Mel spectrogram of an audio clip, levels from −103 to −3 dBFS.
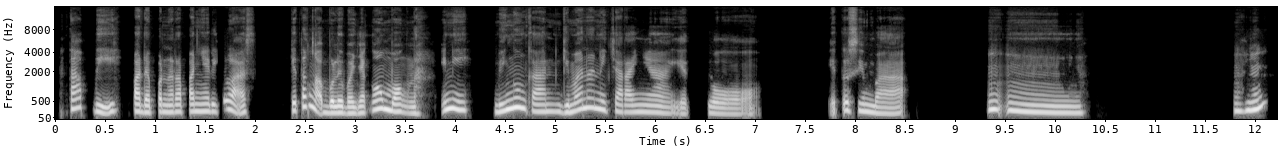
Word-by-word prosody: tapi 205 - -1
pada 195 -3 +3
penerapannya 195 +2 0
di - - -5
kelas, 220 -8 0 0.4
kita 220 +9 +1
enggak 255 - +2
boleh 170 0 +5
banyak 160 +2 +1
ngomong, 220 -10 +4
nah, 150 - -13 0.2
ini 250 -2 +3 0.3
bingung 280 +9 +6
kan 200 -1 -1
gimana 235 +12 +2
nih 250 -6 +1
caranya, 185 -4 -1
gitu. 145 -1 -5 0.7
Itu, - - -5
sih, 210 -1 -2
Mbak, 155 -2 -1 0.9
mhm. 185 -8 +1 1.5
Mhm. 230 +7 +3
195 Hz, 115 wpm, -21 LUFS, 170-230 Hz, 1.5 s, bingung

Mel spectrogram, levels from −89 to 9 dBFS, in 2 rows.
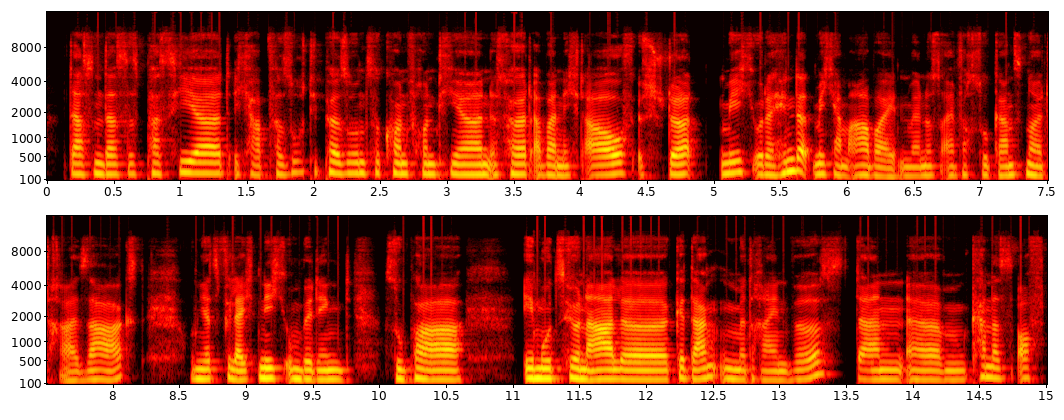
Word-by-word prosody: das 180 0 -1
und 185 - +1
das 175 0 -1
ist 175 0 -9
passiert. 190 0 +1
Ich 180 0 -11
habe 160 0 -6
versucht, 200 +5 -8
die 210 - -11
Person 190 -2 -1
zu 195 0 -7
konfrontieren, 175 -2 0
es 175 +1 -7
hört 175 -1 +2
aber 165 -1 0
nicht 155 0 -5
auf. 170 +4 +3
Es 165 - -8
stört 175 +2 +1 0.2
mich 195 +1 -1
oder 170 -1 0
hindert 210 +4 +2
mich 175 -1 -2
am 155 - -4
Arbeiten.“ 150 -3 -2
Wenn 150 +1 -5
du's 155 0 -6
einfach 155 +1 -8
so 160 -1 -8
ganz 155 +2 -4
neutral 150 -4 -3
sagst 155 0 -1 0.3
und 165 - -1
jetzt 165 0 -1
vielleicht 150 -2 +1
nicht 175 -1 +3
unbedingt 155 -1 0 0.2
super 155 -2 +3 0.4
emotionale 160 -3 +5
Gedanken 170 0 0
mit 160 +1 -4
reinwirfst, 160 +12 -4
dann, 155 -1 -1
ähm, 150 0 -2
kann 195 -2 -2
das 175 0 -4
oft 180 - -5
170 Hz, 190 wpm, -24 LUFS, 155-180 Hz, 0.4 s, emotionale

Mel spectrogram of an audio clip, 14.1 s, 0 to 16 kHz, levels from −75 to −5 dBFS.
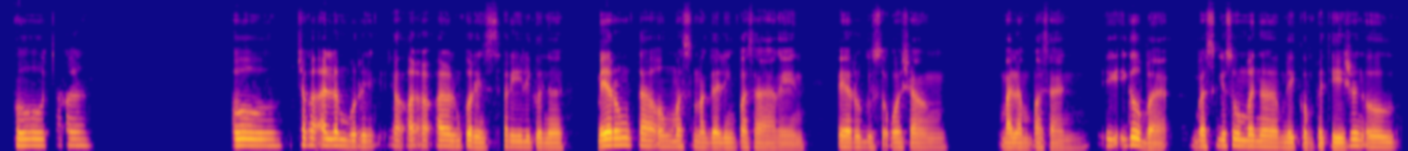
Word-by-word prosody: Oo, 160 0 +3
tsaka 160 -2 -5 1.4
Oo, 155 -1 +4 0.2
tsaka 170 -2 0
alam 160 -1 +4
mo 140 - 0
rin 135 -1 -3 0.2
a 145 - -2
a - - +2 0.3
alam 140 -1 +2
ko 150 - +4
rin 125 -3 0
sa 120 - -12
sarili 130 -2 -2
ko 120 - +1
na 115 0 -1 0.3
merong 165 +3 +8
taong 145 -5 0
mas 130 +1 -3
magaling 115 -2 0
pa 125 +1 -2
sa'kin 105 -2 -4 0.3
pero 125 0 +2
gusto 120 -1 -6
ko 120 0 -1
siyang 110 -1 -4 0.5
malampasan. 110 0 -2
I 160 -5 -4
ikaw 175 -2 +5
ba 110 -6 -1 0.2
mas 135 -1 -2
gusto 145 +2 0
mo 140 - +3
ba 140 - +1
na 130 -2 +1
may 115 -1 0
competition 120 +5 0
o 125 -3 0
130 Hz, 160 wpm, -23 LUFS, 115-155 Hz, 1.4 s, merong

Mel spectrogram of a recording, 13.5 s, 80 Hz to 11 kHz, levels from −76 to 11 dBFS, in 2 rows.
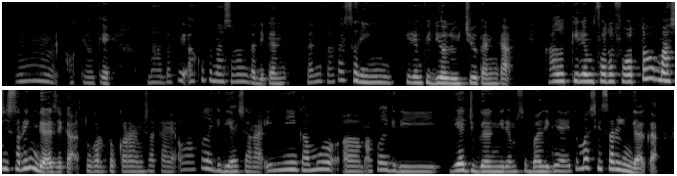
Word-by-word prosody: Mmm, 280 -2 -10 0.2
oke 225 - -24
oke. 215 -1 -5 0.4
Nah, 235 0 -13
tapi 250 +5 -11
aku 285 +3 -11
penasaran, 270 -3 -6
tadi 205 -5 -5
kan 200 0 -4 0.2
kan 240 +4 -10
Kakak 270 +4 -11
sering 235 -8 -2
kirim 225 -2 -2
video 210 -2 +6
lucu 190 +2 +1
kan, 190 -1 -2
Kak, 185 -2 -2 0.3
kalau 275 +2 +3
kirim 275 -1 +4
foto-foto 270 +6 +2
masih 300 -2 +6
sering 295 +1 +3
nggak 175 -1 +8
sih, 180 - -4
Kak, 170 - -4
tuker-tukeran? 195 -1 -6
Misalnya 210 0 -12
kayak, - - -13
oh 265 - -13
aku 300 +3 -5
lagi 270 -6 -3
di 195 - 0
acara 195 -2 -4
ini, 255 +5 0
kamu, 260 +2 -1
mmm, 195 -1 -4
aku - - -10
lagi 220 - -5
di 190 0 -3 0.4
dia 235 +4 +7
juga 205 -4 +1
ngirim 190 0 -1
sebaliknya, 195 +1 -1
itu 250 +9 -8
masih 335 -1 +1
sering 280 -7 +4
nggak, 160 - +3
Kak? - - -22
235 Hz, 215 wpm, -29 LUFS, 200-275 Hz, 0.4 s, nggak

